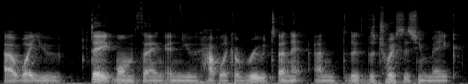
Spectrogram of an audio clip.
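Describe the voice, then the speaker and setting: A woman co-hosting a podcast in casual chat, halting and repeating words, with lots of fillers. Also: very deep voice, flat delivery. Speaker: podcast co-host.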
